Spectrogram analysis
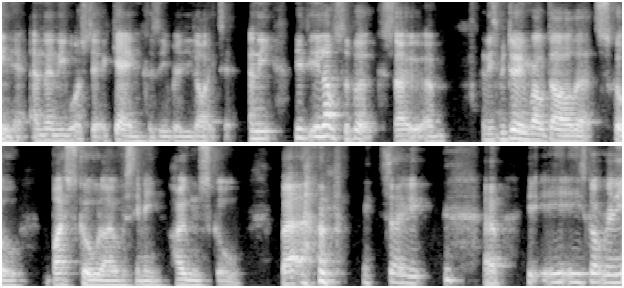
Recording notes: Lockdown Special. The special bit is that we've worked out how to record over the internet so expect more episodes very soon.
